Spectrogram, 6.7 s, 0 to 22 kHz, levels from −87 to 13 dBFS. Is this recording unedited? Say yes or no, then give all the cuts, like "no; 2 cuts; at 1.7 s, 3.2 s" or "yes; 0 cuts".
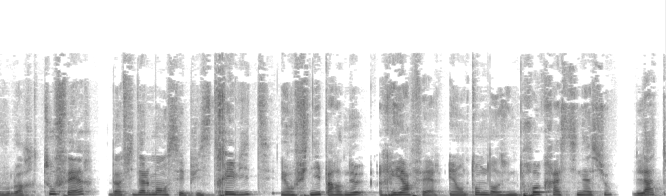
yes; 0 cuts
